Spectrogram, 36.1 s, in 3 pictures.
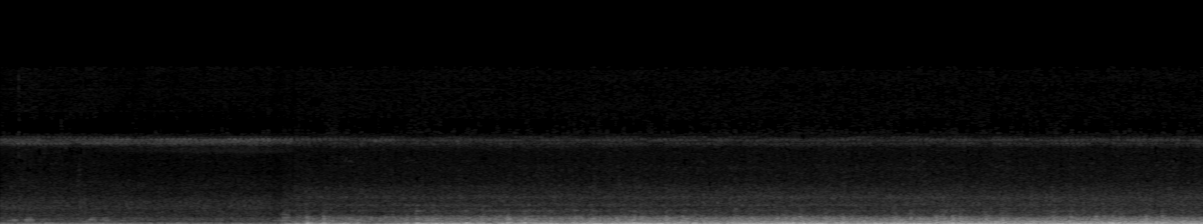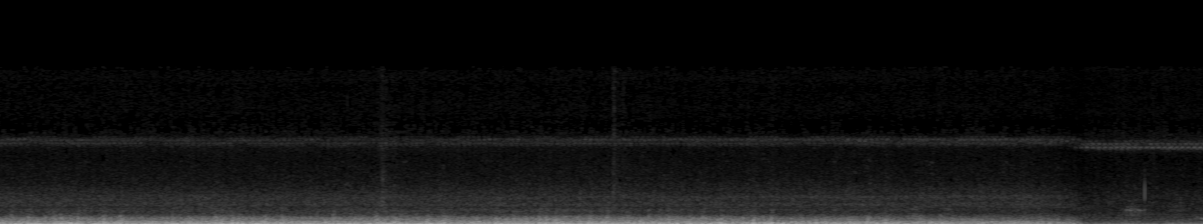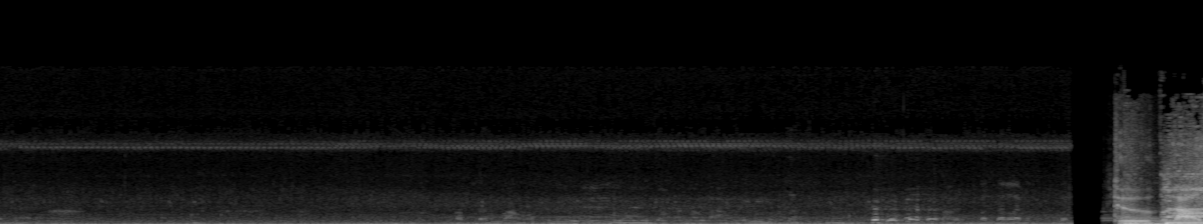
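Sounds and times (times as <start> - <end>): train rumbling over bridge: 2.3 - 23.2, 35.2 - 36.0.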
